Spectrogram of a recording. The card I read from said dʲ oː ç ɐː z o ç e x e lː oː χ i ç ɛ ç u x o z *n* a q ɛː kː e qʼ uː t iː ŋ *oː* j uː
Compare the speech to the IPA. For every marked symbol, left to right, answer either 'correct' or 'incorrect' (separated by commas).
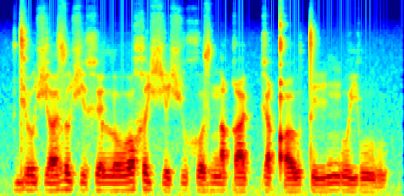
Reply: correct, incorrect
